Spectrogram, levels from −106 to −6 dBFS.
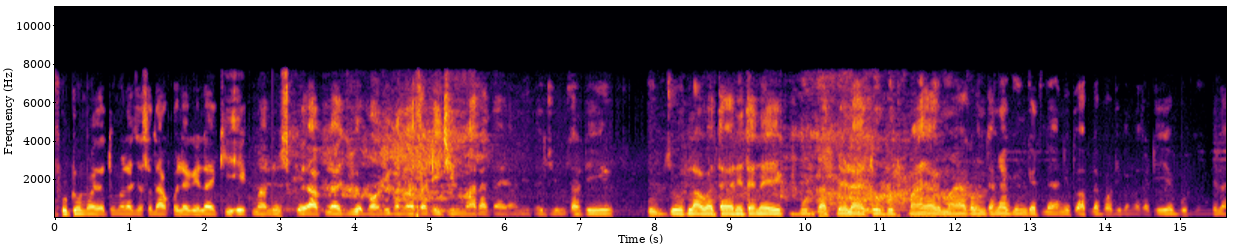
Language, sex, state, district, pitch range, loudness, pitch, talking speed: Marathi, male, Maharashtra, Chandrapur, 95-105 Hz, -16 LUFS, 100 Hz, 155 wpm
